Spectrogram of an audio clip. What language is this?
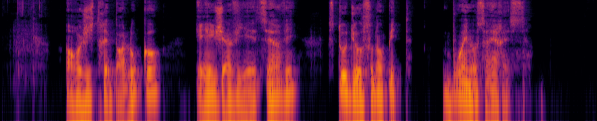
French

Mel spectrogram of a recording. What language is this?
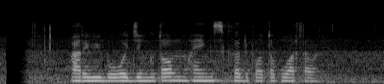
Sundanese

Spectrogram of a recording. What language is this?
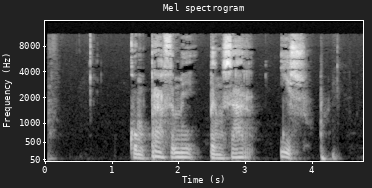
Galician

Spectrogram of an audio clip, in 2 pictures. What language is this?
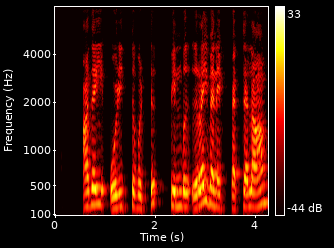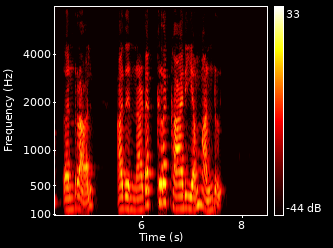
Tamil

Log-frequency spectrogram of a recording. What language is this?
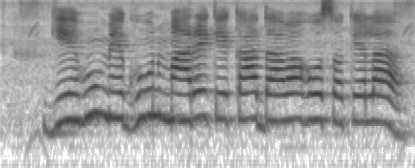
Bhojpuri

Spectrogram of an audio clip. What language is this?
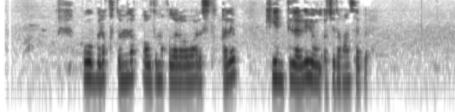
Uyghur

